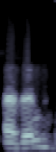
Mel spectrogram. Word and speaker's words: Ervin: So my name is Ervin with the silent R, and I run the R Silent Podcast.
